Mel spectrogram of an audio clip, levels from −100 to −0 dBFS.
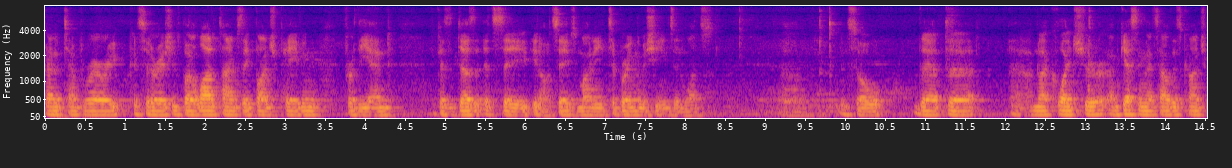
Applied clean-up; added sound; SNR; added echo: none; none; none; reverberation time 0.3 s.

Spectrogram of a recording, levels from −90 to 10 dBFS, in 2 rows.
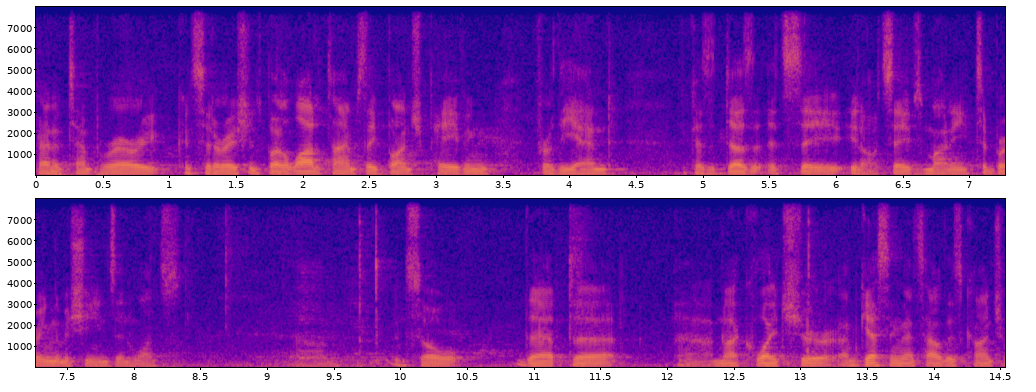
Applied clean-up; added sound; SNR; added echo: none; none; none; none.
